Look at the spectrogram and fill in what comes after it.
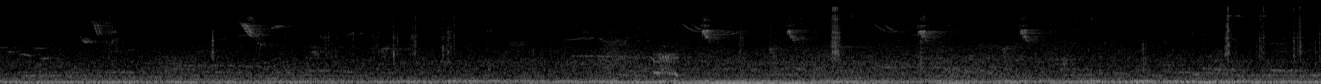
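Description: Small birds chirping on and off, short high notes that sweep downward, over a steady low rumble, with a few scattered soft clicks.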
